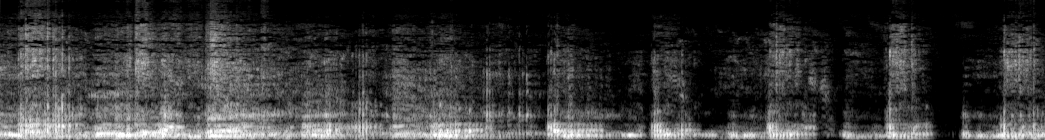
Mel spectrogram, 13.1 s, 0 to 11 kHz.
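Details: Black Dam male lions and Avoca Pride lions at a kill, 31 March 2024, Sabi Sands: rough low growling in rapid pulses, interrupted by crunching and tearing sounds, fading into short gaps toward the end.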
